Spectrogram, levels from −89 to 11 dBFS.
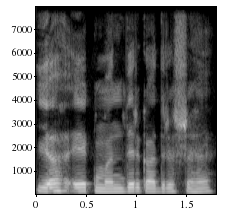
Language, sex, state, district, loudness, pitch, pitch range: Hindi, male, Jharkhand, Palamu, -15 LUFS, 145 Hz, 140-150 Hz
